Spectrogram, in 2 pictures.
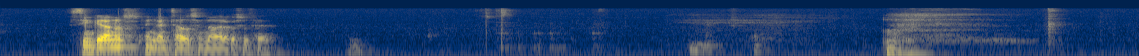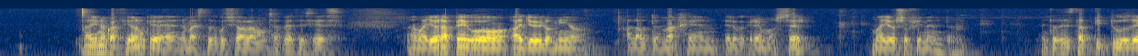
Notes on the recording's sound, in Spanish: La grabación de dos sesiones de enseñanza realizadas durante el pasado retiro de invierno en el templo Luz Serena. La última sesión no se pudo grabar por problemas técnicos.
